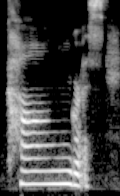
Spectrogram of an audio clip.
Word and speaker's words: congress: number eight congress congress two syllables here emphasis on the first syllable and the ah as an olive vowel sound congress then that in is going to be an sound kong then we go into a g r consonant cluster at the beginning of the second syllable gris gris congress congress congress has rejected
